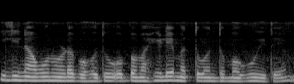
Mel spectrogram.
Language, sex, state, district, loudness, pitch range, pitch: Kannada, female, Karnataka, Mysore, -26 LUFS, 155-180 Hz, 165 Hz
